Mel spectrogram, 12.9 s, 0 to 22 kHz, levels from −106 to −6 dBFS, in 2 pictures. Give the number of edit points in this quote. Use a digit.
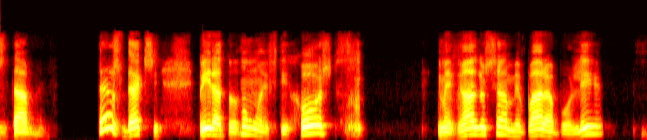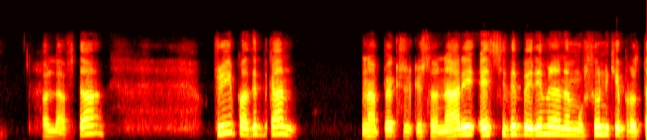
6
